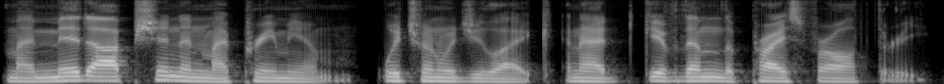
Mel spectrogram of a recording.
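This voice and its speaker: A man who runs a sock company, talking through his business in a relaxed, practical way during an interview. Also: mid-range voice, normal speed, clean tone, no room sound, studio quality. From United States. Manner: relaxed, practical, talks in run-on explanations. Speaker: sock company owner, guest. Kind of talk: casual interview conversation.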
